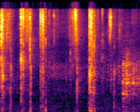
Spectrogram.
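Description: A deck of cards being shuffled for a tarot-style reading, rapid riffling bursts and soft slaps repeating in quick succession, close and moderately loud.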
